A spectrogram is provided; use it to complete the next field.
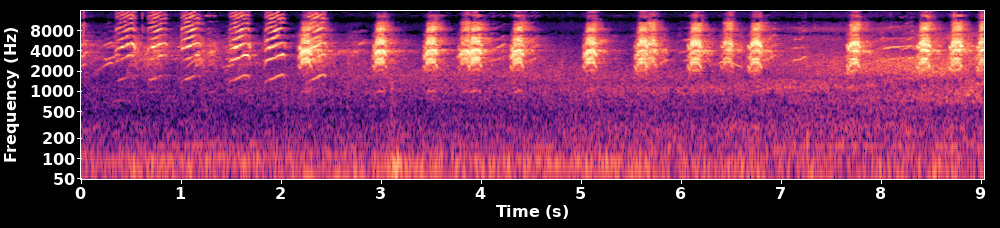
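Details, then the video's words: Parrot chirping in quick bursts of sharp, high, broadband notes, with a few clearer whistled notes at the start, over a steady low background rumble. "美丽的鹦鹉鸣叫beautiful parrot chirping sound call"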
